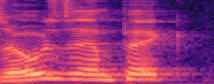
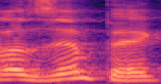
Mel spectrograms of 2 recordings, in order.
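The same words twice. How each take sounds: First: The first vowel is a long O sound. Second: The first vowel is a short O sound. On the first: The speaker calls it right. "long O in Ozempic" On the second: The speaker calls it wrong. "it's not Ozempic"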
